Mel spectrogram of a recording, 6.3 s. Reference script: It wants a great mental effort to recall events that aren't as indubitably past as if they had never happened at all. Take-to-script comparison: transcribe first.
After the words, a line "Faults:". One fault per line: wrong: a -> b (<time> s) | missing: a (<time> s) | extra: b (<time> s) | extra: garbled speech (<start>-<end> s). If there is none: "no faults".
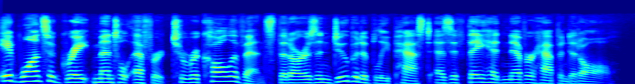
It wants a great mental effort to recall events that are as indubitably past as if they had never happened at all.
Faults:
wrong: aren't -> are (2.9 s)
